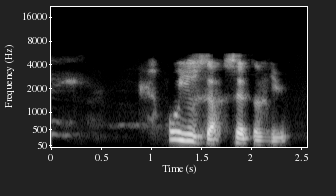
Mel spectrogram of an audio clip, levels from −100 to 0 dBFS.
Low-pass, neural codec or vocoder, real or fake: 5.4 kHz; autoencoder, 48 kHz, 32 numbers a frame, DAC-VAE, trained on Japanese speech; fake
